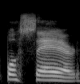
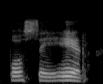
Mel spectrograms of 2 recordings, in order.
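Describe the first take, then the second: First: The two e vowels merge into one syllable. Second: The two e vowels fall in separate syllables. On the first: The speaker calls it wrong. "No decimos poseer" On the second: The speaker calls it right. "sino poseer"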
